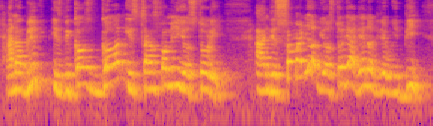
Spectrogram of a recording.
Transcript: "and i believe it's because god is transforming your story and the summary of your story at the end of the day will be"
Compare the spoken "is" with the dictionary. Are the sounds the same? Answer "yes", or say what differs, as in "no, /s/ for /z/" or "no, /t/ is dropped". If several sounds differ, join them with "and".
no, /s/ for /z/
